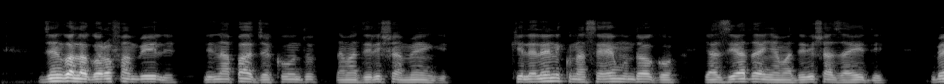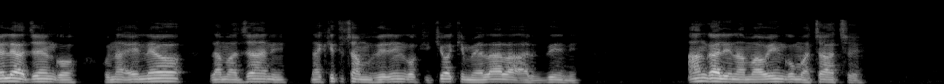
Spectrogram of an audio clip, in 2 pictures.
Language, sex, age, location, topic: Swahili, male, 18-24, Kisumu, education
